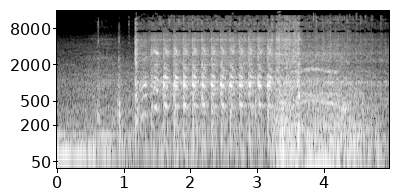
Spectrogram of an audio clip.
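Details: 1999 VW Passat 1.8T petrol wagon that cranks but won't start, scanner showing a main relay fault: about fifteen even starter turns, then it catches briefly and sags away as the relay cuts power.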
